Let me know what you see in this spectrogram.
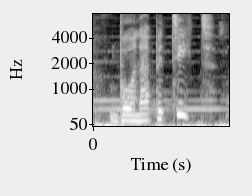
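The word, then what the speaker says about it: bon appétit: here I'm ordering dessert I mean Bon Appetit but she doesn't pronounce the second tea while I'm away okay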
